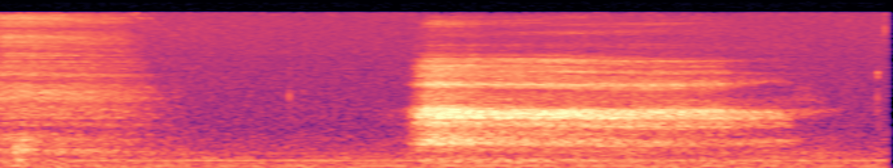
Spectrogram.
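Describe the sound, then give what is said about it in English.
A slow, deep breath: a soft airy inhale drawn in through the nose, a short pause, then a longer, louder whooshing exhale out through the mouth, with no talking. “And let's just take a nice deep breath in through our nose and out through our mouths.”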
